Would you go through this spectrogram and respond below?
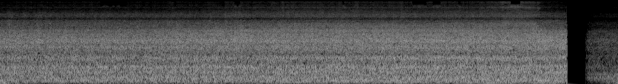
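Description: Heavy rain pours in a dense, steady roar that stays loud and unbroken, then cuts out abruptly for a moment near the end before resuming.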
